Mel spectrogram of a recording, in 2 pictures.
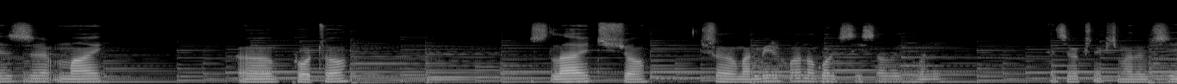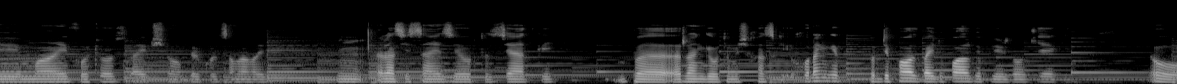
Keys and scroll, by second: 2.8 BackSpace, 7.3 ctrl+a.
